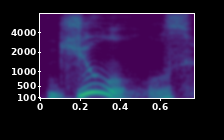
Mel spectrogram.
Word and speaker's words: jewels: And jewels rhymes with tools. Round your lips for that long ooh sound.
